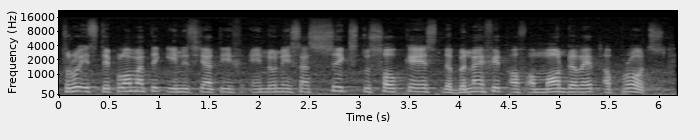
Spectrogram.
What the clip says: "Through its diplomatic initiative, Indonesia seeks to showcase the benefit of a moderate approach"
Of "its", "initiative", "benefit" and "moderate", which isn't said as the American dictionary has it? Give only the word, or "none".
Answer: initiative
